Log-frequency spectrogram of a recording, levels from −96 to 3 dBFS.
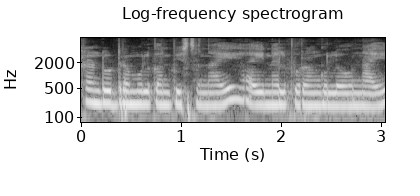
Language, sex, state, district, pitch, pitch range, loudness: Telugu, female, Telangana, Mahabubabad, 200 Hz, 195-210 Hz, -12 LUFS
